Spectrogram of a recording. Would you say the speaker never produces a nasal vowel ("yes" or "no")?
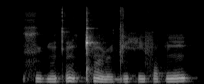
no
